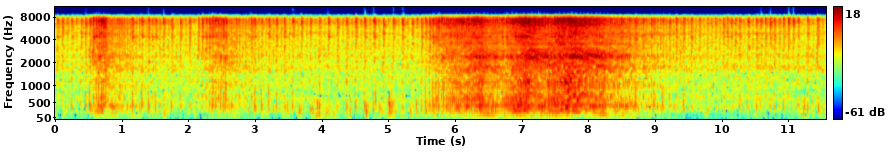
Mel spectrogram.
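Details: Baja WD250U ATV after carburetor cleaning for bad gas, started on jumper cables and warmed up; rough-edged single-cylinder putter about three beats a second, swelling with a throttle blip then settling; runs, normal idle after repair.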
